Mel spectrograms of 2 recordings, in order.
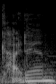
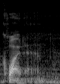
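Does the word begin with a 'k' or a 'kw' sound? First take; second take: k; kw. First: It begins with a plain k sound. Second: It begins with a kw sound. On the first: "I think it's technically Kaidan" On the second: "but like Kwaidan"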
